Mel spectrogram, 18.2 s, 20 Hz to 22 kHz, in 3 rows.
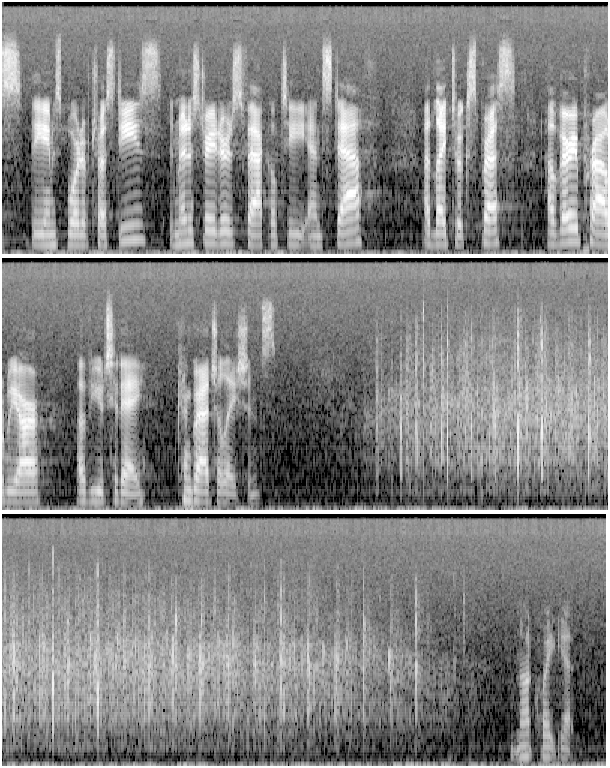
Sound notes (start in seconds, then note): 9.6 crowd applauding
